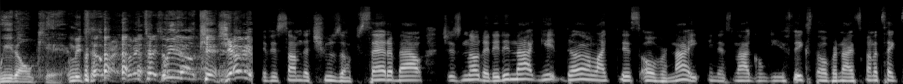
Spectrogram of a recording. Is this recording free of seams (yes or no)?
no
